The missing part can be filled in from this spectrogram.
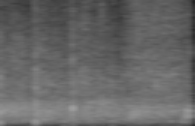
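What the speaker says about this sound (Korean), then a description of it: "우리 함께 하나님께 영광의 박수 또 격려의 박수 하도록 하겠습니다" A church congregation applauds together, a steady wash of many hands clapping at a moderate distance in a large room, held evenly throughout.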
